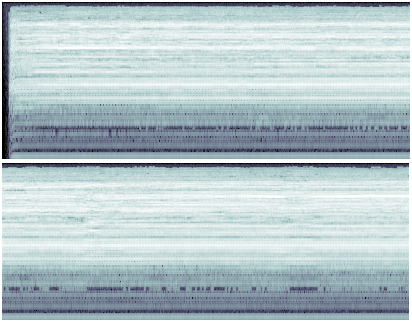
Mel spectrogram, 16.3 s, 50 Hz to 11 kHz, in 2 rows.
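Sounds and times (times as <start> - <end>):
household electric razor turning on and running and turning off: 0.2 - 16.3.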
